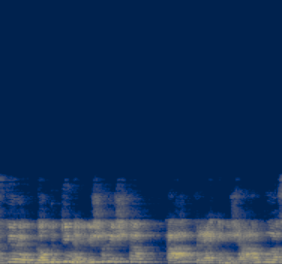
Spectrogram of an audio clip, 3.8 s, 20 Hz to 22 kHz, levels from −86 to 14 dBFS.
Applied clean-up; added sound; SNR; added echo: none; none; none; reverberation time 0.9 s.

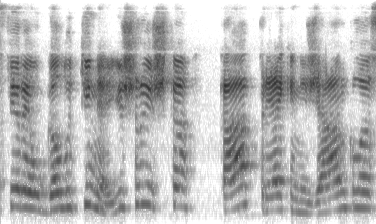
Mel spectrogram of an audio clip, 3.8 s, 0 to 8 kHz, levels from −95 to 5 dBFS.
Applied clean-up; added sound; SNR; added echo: none; none; none; none.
